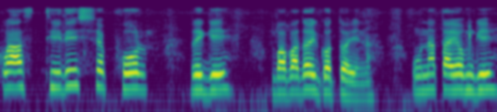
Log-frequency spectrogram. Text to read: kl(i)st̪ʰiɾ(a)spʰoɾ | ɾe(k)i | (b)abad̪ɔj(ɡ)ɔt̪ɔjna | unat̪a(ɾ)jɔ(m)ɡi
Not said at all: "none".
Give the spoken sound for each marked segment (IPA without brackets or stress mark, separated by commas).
a, i, ɡ, b, ɡ, none, m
